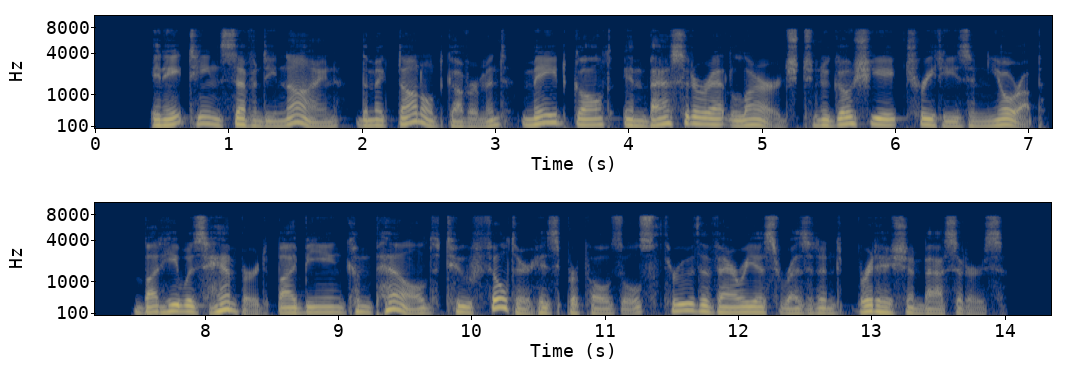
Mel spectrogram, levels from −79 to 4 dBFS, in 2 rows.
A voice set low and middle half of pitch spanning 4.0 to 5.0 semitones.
Yes: low, 115 Hz; average, 4.5 semitones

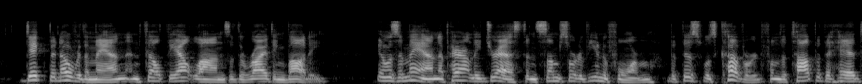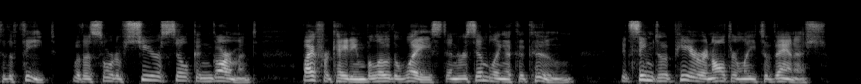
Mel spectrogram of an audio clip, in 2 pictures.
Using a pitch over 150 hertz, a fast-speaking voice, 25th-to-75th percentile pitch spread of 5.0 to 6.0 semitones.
No: medium, 140 Hz; fast, 210 wpm; average, 5.3 semitones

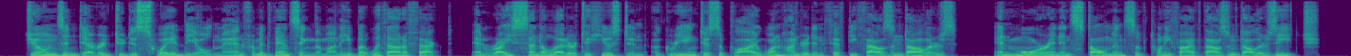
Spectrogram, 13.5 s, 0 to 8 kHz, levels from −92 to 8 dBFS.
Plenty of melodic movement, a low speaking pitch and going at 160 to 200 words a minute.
Yes: wide, 7.3 semitones; very low, 90 Hz; average, 180 wpm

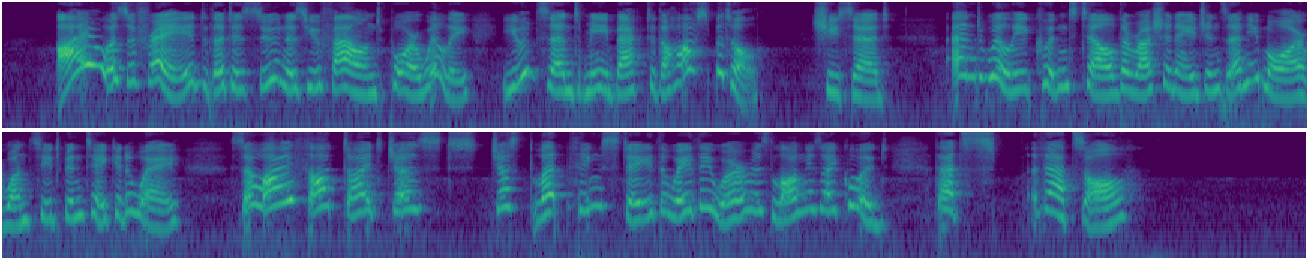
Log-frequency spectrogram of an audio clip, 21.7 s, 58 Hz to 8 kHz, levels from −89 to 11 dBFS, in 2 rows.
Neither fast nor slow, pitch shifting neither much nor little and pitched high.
No: average, 150 wpm; wide, 7.2 semitones; very high, 280 Hz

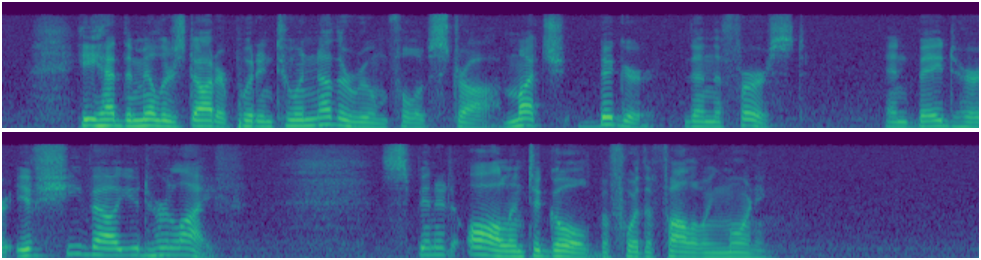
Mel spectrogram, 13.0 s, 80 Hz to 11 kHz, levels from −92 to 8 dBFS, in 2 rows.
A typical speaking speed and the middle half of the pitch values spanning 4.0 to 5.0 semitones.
Yes: average, 155 wpm; average, 4.6 semitones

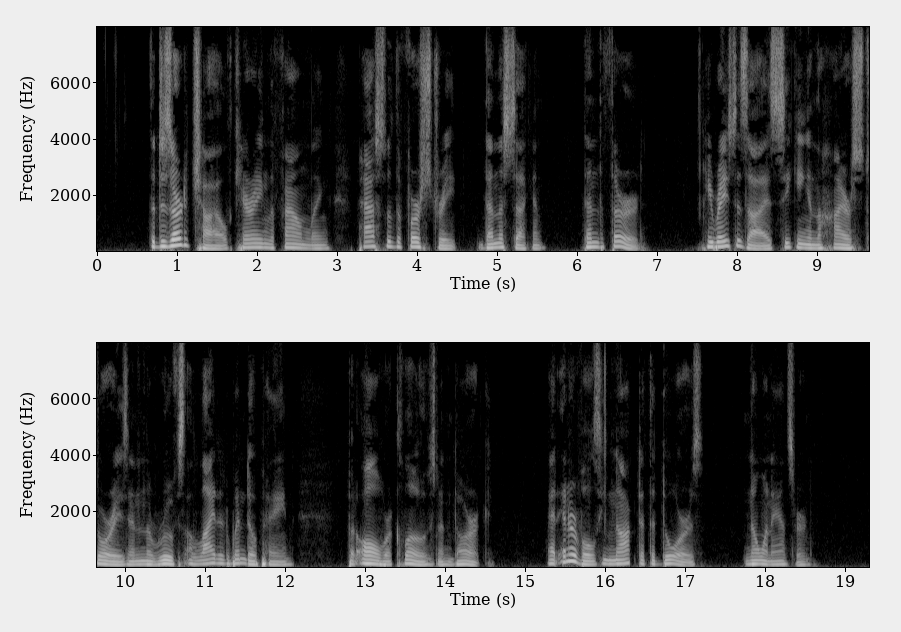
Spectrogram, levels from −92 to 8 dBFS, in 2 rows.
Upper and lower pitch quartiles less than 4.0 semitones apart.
No: average, 5.0 semitones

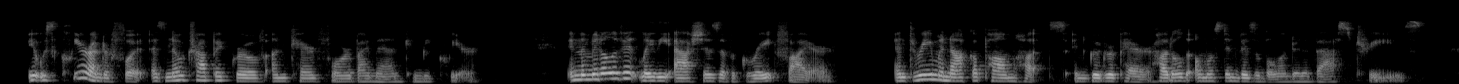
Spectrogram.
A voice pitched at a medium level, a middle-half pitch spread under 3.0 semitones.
No: medium, 155 Hz; average, 3.5 semitones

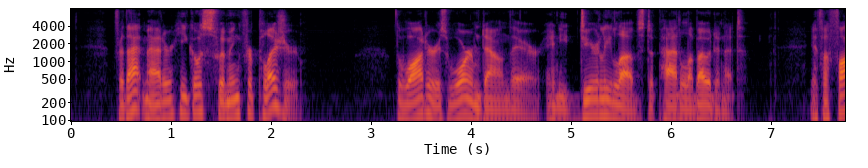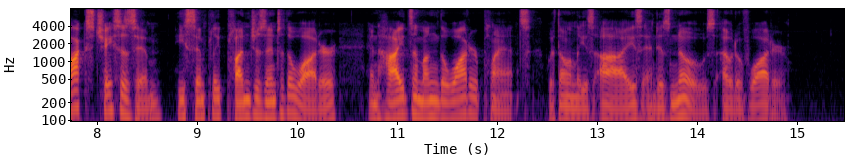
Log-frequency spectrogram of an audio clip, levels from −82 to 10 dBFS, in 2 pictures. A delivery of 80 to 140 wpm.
No: average, 195 wpm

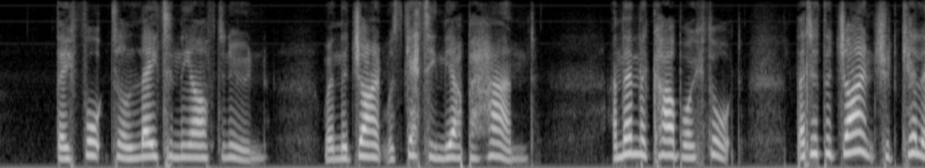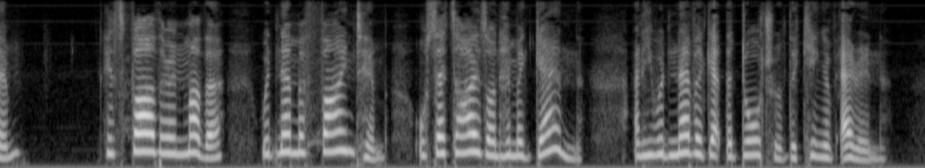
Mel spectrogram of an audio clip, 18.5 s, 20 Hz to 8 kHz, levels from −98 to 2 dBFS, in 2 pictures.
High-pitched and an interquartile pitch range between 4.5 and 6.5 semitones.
Yes: high, 240 Hz; average, 5.2 semitones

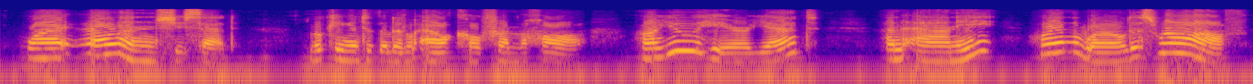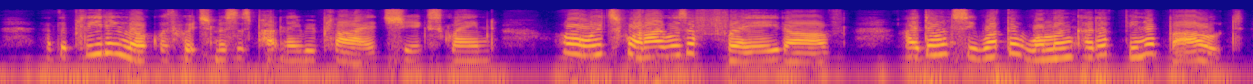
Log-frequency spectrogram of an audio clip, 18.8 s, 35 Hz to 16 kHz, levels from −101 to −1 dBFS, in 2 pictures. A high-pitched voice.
Yes: high, 215 Hz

